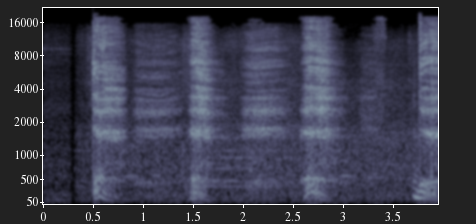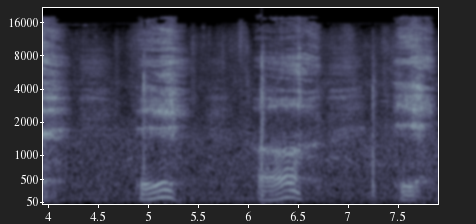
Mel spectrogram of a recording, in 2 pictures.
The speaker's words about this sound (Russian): Чего ты дышишь, будто бежал?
